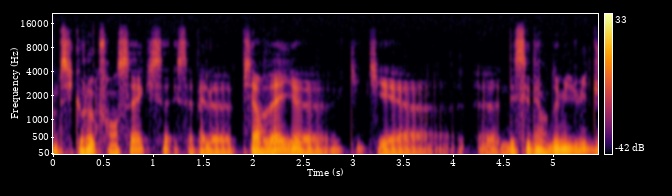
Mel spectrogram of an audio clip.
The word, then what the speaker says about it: Weil: Alors, Pierre Veil, il aurait 100 ans cette année. Donc, au fait, son centenaire. C'est un Alsacien. Il s'écrit W-E-I-L.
